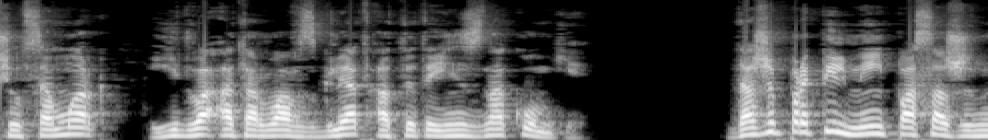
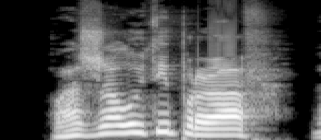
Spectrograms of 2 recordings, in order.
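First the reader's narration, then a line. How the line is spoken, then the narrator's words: Forced out. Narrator (Russian): выдавил я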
